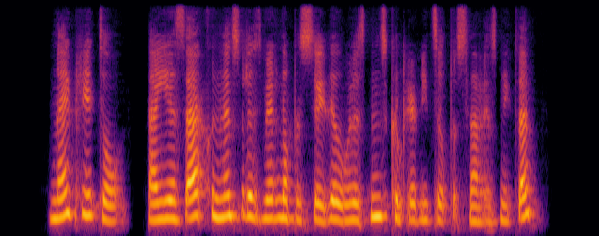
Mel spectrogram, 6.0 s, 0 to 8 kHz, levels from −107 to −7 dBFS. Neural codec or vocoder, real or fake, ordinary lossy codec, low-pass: codec, 16 kHz, 0.5 kbps, FreqCodec, larger model; fake; none; 7.2 kHz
